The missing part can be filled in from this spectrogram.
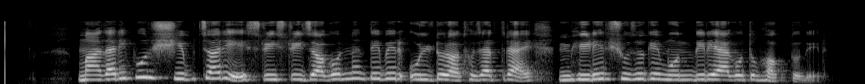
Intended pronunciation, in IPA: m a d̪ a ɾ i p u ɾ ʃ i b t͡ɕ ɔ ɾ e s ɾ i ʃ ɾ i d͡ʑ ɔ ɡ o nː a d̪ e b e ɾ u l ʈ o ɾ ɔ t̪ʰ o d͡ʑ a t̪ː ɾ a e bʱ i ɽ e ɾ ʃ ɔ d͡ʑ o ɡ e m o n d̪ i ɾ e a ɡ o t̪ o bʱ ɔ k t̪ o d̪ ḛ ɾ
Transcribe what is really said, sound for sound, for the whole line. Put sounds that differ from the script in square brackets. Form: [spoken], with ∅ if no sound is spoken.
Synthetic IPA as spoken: m a d̪ a ɾ i p u ɾ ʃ i b t͡ɕ ɔ ɾ e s ɾ i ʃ ɾ i d͡ʑ ɔ ɡ o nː a d̪ e b e ɾ u l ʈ o ɾ ɔ t̪ʰ o d͡ʑ a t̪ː ɾ a e bʱ i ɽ e ɾ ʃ [u] d͡ʑ o ɡ e m o n d̪ i ɾ e a ɡ o t̪ o bʱ ɔ k t̪ o d̪ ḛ ɾ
